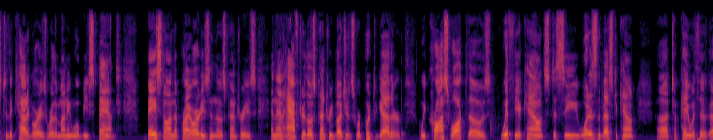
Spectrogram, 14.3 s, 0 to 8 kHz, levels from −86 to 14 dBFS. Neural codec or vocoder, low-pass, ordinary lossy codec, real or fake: none; 7.2 kHz; AAC, 48 kbps; real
